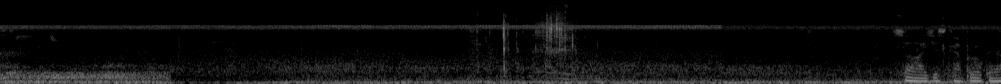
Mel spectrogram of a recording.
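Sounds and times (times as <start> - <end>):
crickets trilling: 0.0 - 10.0.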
